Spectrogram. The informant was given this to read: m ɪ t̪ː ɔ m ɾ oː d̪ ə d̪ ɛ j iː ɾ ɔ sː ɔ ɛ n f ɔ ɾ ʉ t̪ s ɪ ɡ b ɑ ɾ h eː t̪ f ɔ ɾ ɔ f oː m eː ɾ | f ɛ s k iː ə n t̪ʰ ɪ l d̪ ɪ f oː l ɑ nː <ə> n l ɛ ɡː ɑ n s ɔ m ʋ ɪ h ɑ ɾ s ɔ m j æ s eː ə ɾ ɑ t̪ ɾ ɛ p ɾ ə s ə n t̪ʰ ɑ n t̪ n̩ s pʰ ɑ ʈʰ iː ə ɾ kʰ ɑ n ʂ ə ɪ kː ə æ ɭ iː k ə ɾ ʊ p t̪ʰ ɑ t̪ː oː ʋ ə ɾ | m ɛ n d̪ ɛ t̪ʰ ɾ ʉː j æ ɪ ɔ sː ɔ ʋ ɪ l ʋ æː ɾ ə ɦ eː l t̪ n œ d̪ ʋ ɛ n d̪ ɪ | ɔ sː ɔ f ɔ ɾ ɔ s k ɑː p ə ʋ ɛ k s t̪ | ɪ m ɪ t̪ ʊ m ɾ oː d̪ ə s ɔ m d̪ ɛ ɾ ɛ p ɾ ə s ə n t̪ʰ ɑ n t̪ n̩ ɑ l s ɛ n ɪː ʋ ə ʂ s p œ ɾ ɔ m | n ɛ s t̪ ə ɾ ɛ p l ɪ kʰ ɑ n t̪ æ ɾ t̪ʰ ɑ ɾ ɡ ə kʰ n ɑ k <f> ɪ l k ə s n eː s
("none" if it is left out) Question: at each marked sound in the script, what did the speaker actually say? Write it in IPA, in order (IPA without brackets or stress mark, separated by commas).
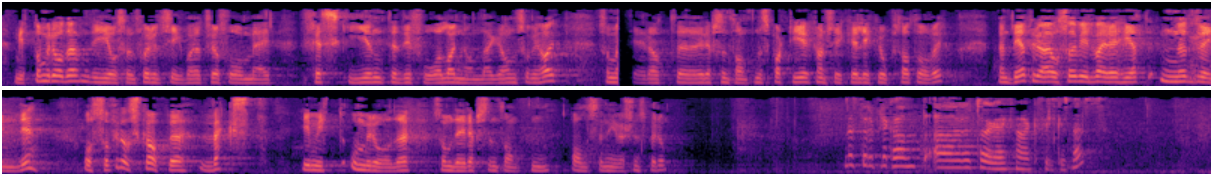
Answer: ɑ, f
